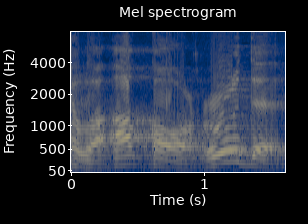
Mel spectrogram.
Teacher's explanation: اس کے بعد وقوتہ میں قاف کو موٹا پڑھنا ہے، اقوم، اقوم بھی قاف کو موٹا پڑھنا ہے، وَأَقْعُدْ، وَأَقْعُدْ میں بھی موٹا قاف ہے اور قاف میں تھوڑا سا باؤنس یا جمپ یعنی قلقلہ بھی کرنا ہے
